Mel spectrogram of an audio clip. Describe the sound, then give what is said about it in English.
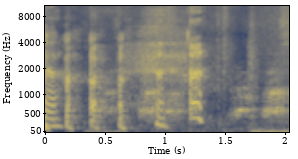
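A dog barks repeatedly in a quick, uneven burst of about half a dozen sharp, yappy barks, moderately loud, with a whiny edge to some of them. “a lot of barking. The dog wants to go to the polling booth with you.”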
